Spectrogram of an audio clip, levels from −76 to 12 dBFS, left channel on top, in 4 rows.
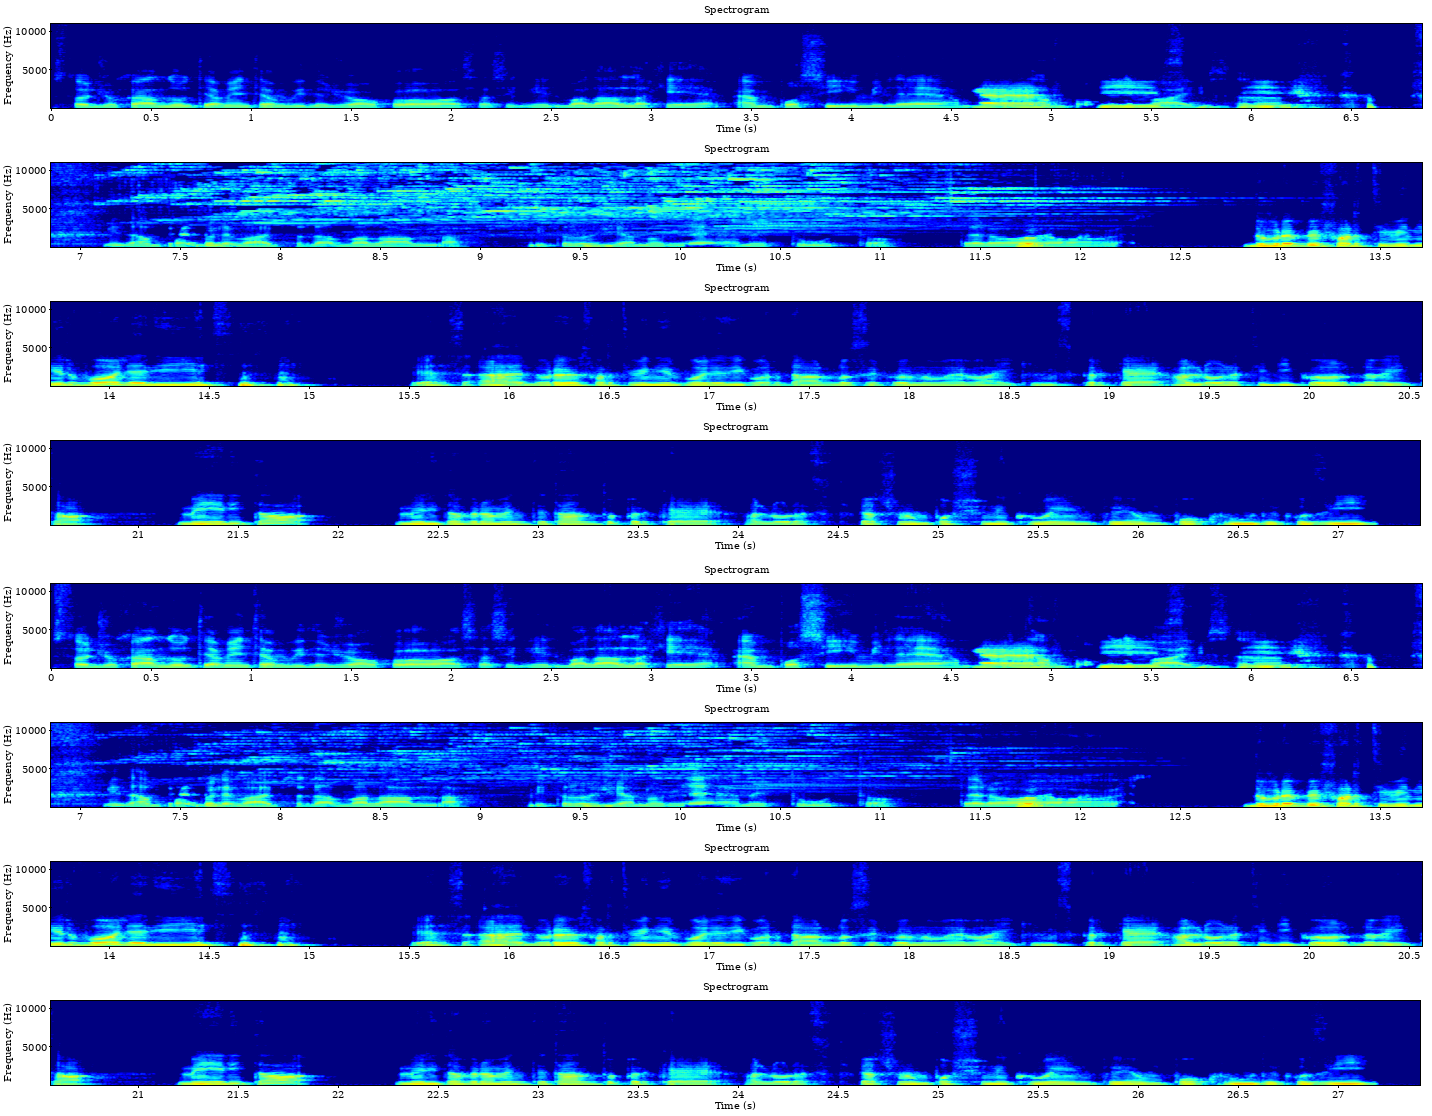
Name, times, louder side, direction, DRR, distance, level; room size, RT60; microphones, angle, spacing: voice 1, 0.0-6.2 7.1-11.1 11.4-12.2, right 2 dB, 40° right, 2.7 m, -32 dB
voice 2, 4.6-6.5 6.8-7.1 7.5-7.8 9.5-9.7 11.7-11.9 12.8-15.0 15.5-20.8 21.2-21.9 22.3-27.2, equal, 5° right, 1.9 m, -25 dB
sound 1, 7.1-12.4, left 10 dB, 40° left, 7.2 m, -35 dB
head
